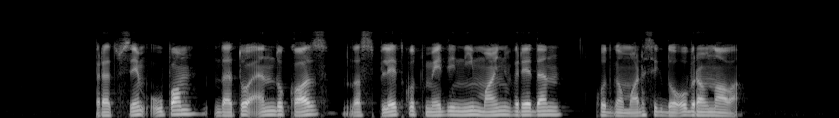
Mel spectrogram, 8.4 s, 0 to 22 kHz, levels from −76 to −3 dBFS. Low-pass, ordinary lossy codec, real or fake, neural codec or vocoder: 7.2 kHz; MP3, 48 kbps; real; none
